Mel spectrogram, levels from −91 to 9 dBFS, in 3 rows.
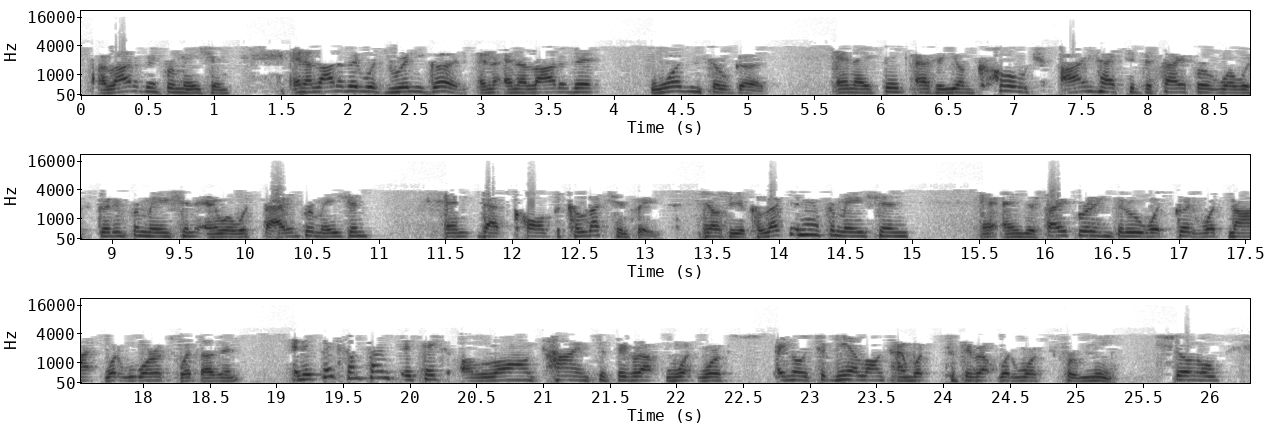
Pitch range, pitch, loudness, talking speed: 160-190 Hz, 175 Hz, -15 LUFS, 220 wpm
